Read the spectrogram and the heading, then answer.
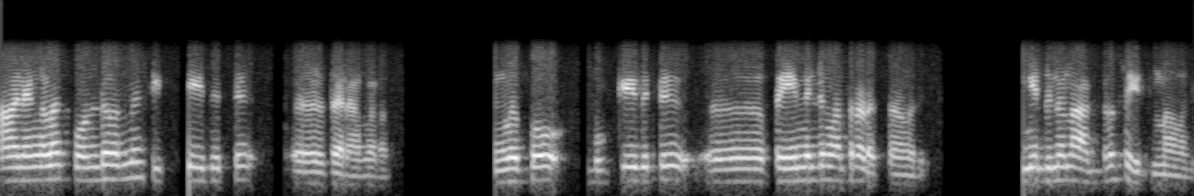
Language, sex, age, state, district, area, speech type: Malayalam, male, 18-30, Kerala, Palakkad, rural, conversation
